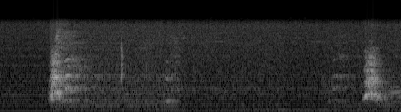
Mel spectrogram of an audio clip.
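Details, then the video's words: A pet German Shepherd barks in reaction to recorded dog barking sounds. Two sharp single barks about three seconds apart with a faint yelp between them, over quiet indoor background hum. "our gsd barking at dog barking sounds"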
